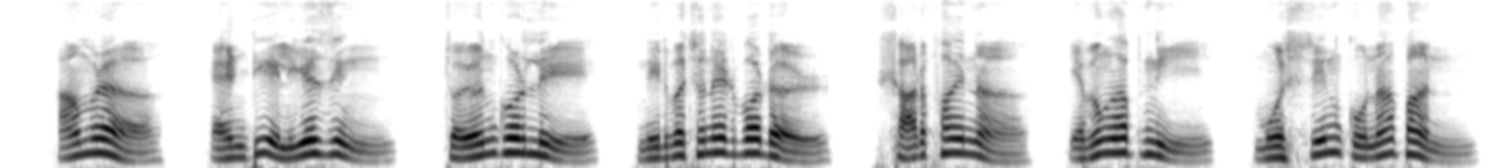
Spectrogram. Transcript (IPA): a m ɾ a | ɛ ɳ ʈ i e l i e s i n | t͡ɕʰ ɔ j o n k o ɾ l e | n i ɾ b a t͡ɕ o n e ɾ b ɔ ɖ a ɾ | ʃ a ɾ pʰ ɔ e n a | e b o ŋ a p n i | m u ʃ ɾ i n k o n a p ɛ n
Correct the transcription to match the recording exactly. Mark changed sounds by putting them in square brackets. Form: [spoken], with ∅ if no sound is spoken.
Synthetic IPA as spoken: a m ɾ a | ɛ ɳ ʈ i e l i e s i [ŋ] | [t͡ɕ] ɔ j o n k o ɾ l e | n i ɾ b a t͡ɕ o n e ɾ b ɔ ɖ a ɾ | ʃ a ɾ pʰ ɔ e n a | e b o ŋ a p n i | m [o] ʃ ɾ i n k o n a p [a] n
